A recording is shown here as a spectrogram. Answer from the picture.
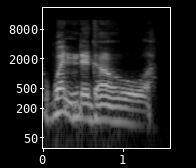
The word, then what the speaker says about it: Wendigo: And you have to pronounce it like the arcade game, like Wendigo.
